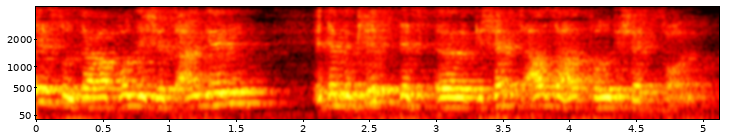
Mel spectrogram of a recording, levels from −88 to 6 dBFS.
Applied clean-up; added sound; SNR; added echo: none; none; none; reverberation time 0.8 s.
